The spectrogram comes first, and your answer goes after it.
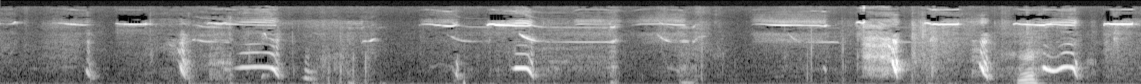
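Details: Kangal puppies whimpering: thin, very high whines held in steady tones, broken by short squeals and sliding cries that drop in pitch, with a louder burst of yelps toward the end.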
